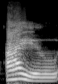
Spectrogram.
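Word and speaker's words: aisle: 좌석 사이로 다니시는 거죠 그래서 여기를 아이에요 이라고 발음을 하죠 더 넓고 쫓고 이런건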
